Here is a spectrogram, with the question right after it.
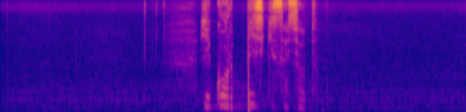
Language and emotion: Russian, angry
